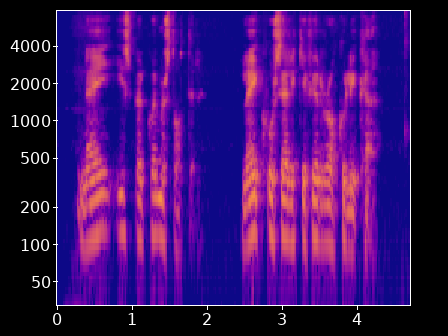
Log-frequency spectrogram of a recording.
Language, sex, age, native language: Icelandic, male, 70-79, Icelandic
